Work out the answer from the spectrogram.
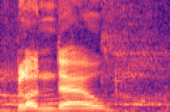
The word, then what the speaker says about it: Blundell: Can I get your full name and how to spell it, please? obviously. Yeah. Surname as well? Oh, Blundell, BLUNDELL.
